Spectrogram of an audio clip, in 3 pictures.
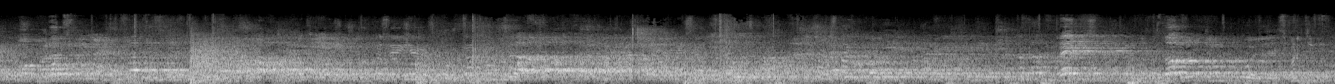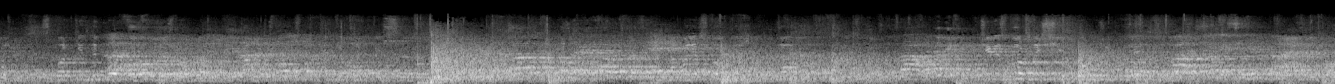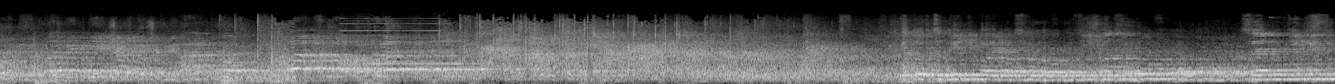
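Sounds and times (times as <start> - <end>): sports hall crowd hubbub: 0.0 - 40.0
steady ringing tone: 29.6 - 31.9.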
